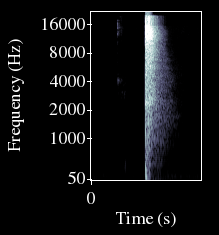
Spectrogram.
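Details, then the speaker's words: A single sharp hand clap in a quiet room from an adult with adult-onset Tourette syndrome: a clapping motor tic. "my clapping one I have one where my arms like to go back like that"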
